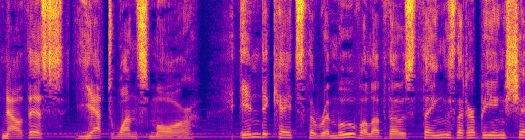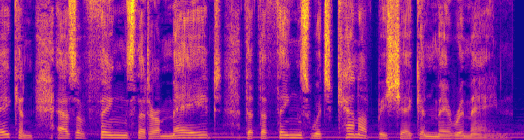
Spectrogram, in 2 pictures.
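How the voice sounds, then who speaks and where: Male narrator, solemn scripture reading, mid-pitched voice, measured formal delivery, dramatic emphasis, background music. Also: lively intonation.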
